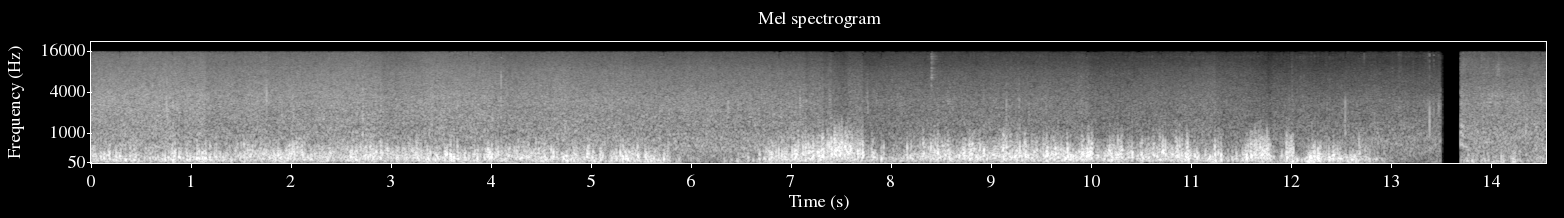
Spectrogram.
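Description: Water rushes steadily over rocks in a stream.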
